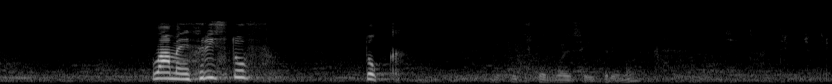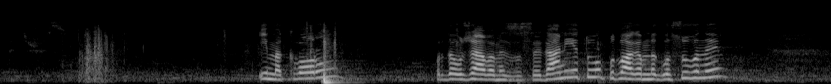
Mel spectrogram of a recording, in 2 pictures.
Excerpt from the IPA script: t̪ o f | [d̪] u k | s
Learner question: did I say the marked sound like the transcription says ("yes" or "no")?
no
